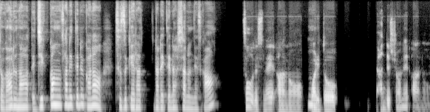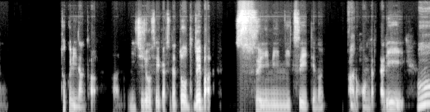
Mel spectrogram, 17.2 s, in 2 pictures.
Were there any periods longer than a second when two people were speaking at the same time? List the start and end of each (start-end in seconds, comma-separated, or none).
none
